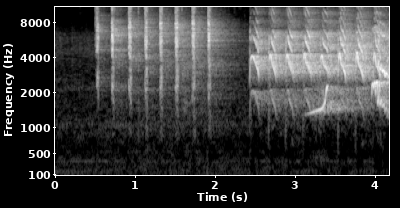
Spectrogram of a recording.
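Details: Alexandrine parakeet chicks begging during hand feeding: a series of sharp, evenly spaced clicks about five a second. They then break into a continuous harsh, rasping, buzzy chatter that grows louder toward the end.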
